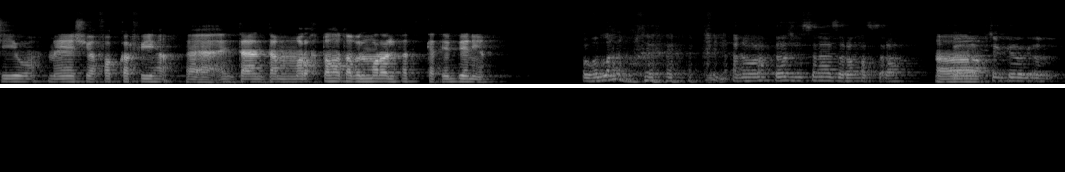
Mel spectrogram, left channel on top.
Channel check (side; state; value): right; silent; 54 dB below the other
